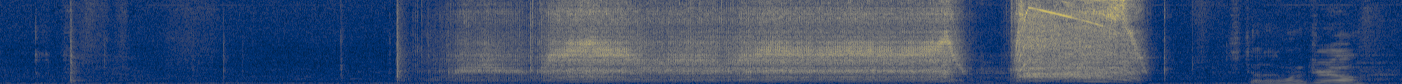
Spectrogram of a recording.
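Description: Power drill boring into a part on a custom Harley chopper being rebuilt, two sustained high whirring runs of several seconds each, the second louder and sharper, with quiet workshop background and a brief voice near the end.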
